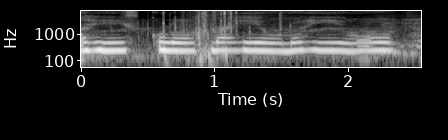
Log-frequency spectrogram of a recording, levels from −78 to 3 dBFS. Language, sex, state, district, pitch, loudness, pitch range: Chakma, female, Tripura, West Tripura, 245 Hz, -13 LUFS, 240-250 Hz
